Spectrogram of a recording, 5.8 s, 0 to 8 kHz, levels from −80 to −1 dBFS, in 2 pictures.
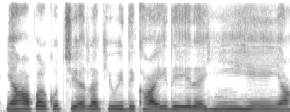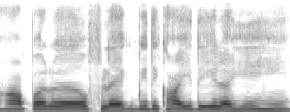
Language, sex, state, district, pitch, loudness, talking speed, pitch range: Hindi, female, Bihar, Jamui, 225 Hz, -28 LUFS, 195 wpm, 215-230 Hz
